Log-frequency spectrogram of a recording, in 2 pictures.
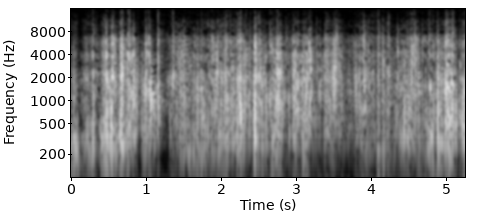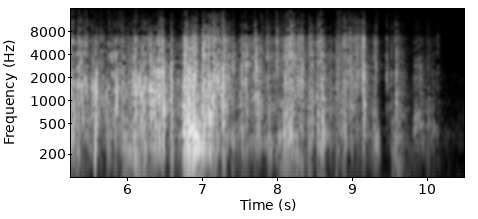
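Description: Noisy crinkling and crackling of plastic packaging being pulled open by hand, dying away near the end.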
